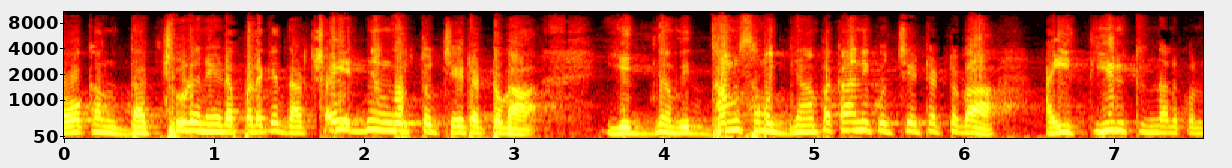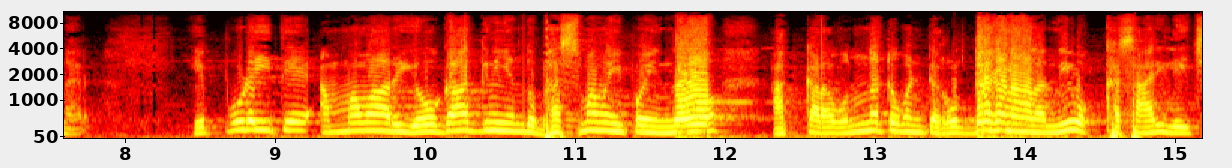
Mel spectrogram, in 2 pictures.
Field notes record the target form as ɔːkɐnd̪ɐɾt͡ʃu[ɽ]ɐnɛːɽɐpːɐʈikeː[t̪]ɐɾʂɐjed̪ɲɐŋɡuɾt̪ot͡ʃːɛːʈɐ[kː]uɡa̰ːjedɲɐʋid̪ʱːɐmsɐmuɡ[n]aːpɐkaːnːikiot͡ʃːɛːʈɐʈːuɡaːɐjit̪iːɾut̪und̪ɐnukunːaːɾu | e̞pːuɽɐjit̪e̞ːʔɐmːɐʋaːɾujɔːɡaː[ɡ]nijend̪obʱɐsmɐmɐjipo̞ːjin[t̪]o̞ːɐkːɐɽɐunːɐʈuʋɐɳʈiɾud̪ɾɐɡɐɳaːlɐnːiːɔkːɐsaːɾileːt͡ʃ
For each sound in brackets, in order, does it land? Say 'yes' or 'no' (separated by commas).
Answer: yes, no, no, no, yes, no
